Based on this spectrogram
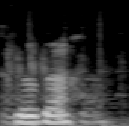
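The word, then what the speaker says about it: hygge: It's h Y g. I cannot say it. Oh, right. Yeah. Wait, hold on. I think it's like huga. Huga. Yeah, you're right.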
